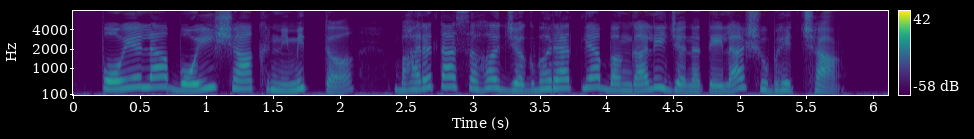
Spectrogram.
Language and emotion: Marathi, neutral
